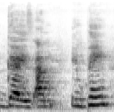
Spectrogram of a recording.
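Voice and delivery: ordinary delivery, nothing marked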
